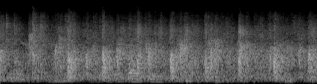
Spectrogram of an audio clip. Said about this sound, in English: Give a round of applause, please.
